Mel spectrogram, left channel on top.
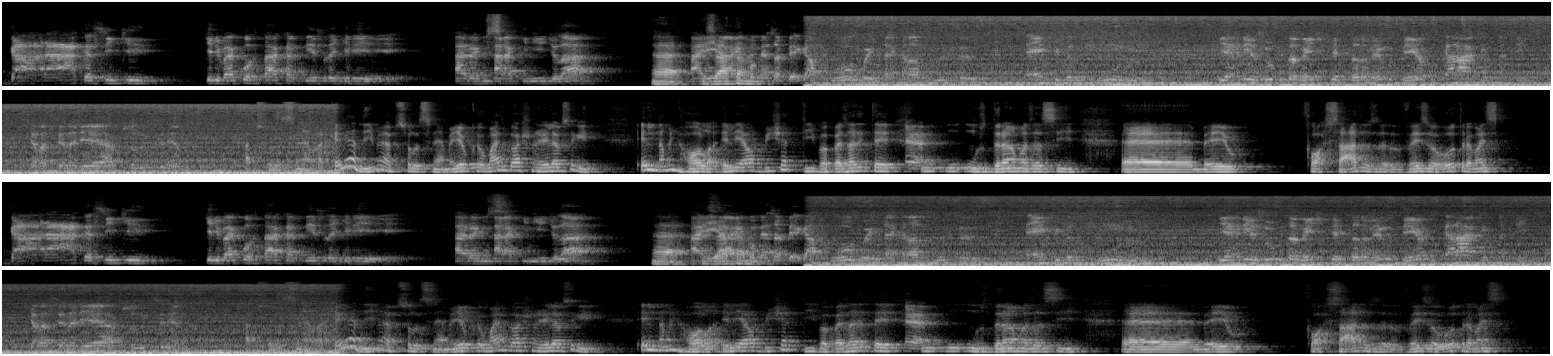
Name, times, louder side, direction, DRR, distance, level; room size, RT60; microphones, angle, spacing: voice 1, 0.1-1.5 2.0-3.9 4.5-5.9 6.9-9.9 10.2-11.5 12.1-15.3 15.8-17.3 24.5-24.7, left 1 dB, 5° right, -5 dB, 1.6 m, -28 dB
voice 2, 6.5-7.6 17.9-21.4 21.9-27.9 28.5-30.4, left 3 dB, 55° left, 6 dB, 0.5 m, -24 dB
sound 1, 8.0-18.9, left 1 dB, 70° left, 0.9 m, -23 dB
10.5 x 5.4 x 2.4 m, 0.74 s
head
